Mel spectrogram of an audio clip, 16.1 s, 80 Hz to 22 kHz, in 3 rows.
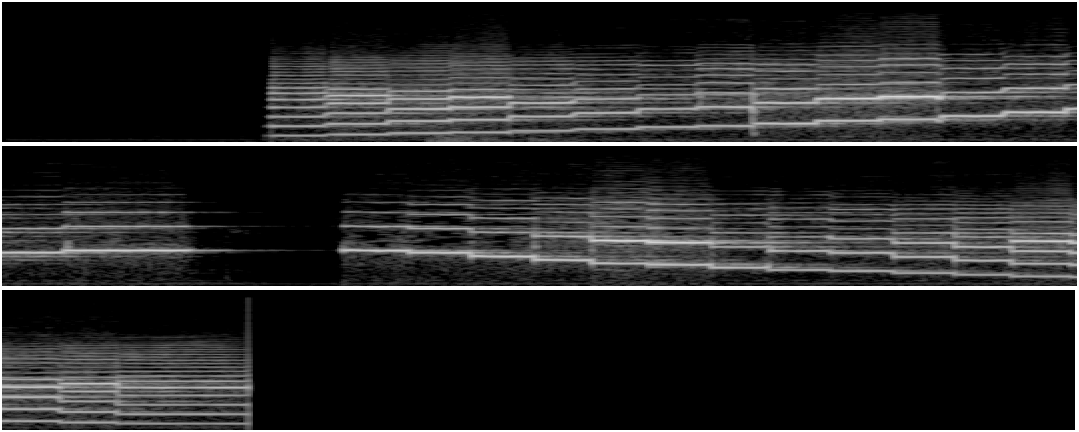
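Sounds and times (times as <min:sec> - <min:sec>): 
oboe playing low high low: 0:01.3 - 0:12.0.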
